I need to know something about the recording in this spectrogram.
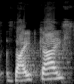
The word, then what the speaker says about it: Zeitgeist: A great movie that I had the privilege of seeing recently was Zeitgeist.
